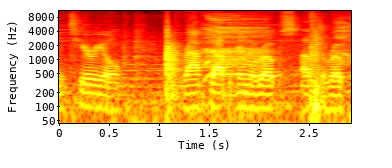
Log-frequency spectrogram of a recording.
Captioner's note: gasps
